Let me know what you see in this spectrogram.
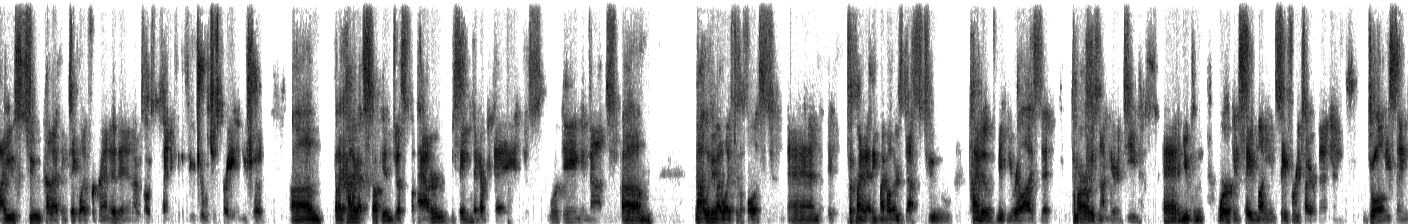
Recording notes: Sorry about the audio on this episode.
